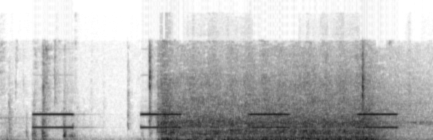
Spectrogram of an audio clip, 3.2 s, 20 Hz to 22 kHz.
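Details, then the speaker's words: 2004 BMW E46 325i with replaced engine, EWS immobilizer bypassed to allow cranking: warning chimes, then starter spins engine steadily about two seconds with no firing; DME not powering up or communicating, so no spark or fuel. "it's not going to fire without spark and fuel so without the DME coming online it doesn't matter if it cranks or not"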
